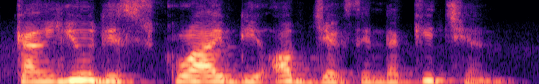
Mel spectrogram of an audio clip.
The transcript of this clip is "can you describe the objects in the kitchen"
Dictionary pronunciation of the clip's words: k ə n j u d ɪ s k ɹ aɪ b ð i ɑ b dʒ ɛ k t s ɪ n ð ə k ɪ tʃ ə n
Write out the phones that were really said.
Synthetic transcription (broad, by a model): k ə n j u d ɪ s k ɹ aɪ b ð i ɑ b dʒ ɛ k t s ɪ n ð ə k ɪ tʃ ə n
